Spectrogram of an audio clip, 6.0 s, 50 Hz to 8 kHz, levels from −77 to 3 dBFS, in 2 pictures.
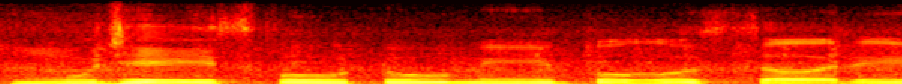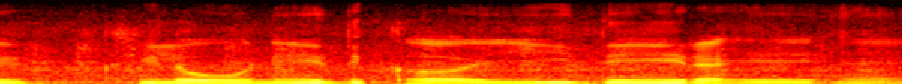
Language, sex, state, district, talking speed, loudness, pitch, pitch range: Hindi, male, Madhya Pradesh, Umaria, 110 wpm, -15 LUFS, 125 Hz, 105-140 Hz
